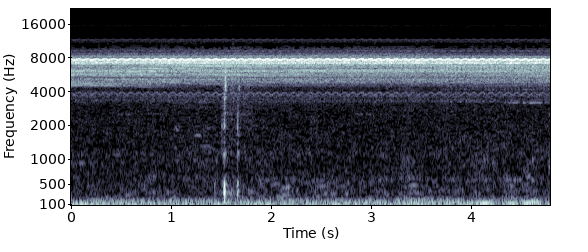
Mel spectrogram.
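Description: Steady high-pitched drone of an insect chorus, unchanging throughout, over a faint low rumble. A brief soft tick about a second and a half in.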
